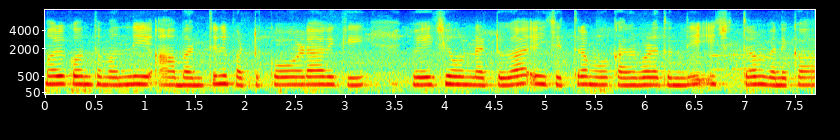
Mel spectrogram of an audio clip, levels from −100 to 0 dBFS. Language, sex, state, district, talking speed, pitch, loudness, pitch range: Telugu, female, Andhra Pradesh, Chittoor, 115 wpm, 235 Hz, -15 LUFS, 230-250 Hz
